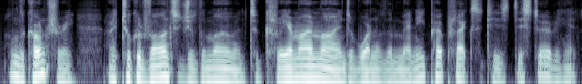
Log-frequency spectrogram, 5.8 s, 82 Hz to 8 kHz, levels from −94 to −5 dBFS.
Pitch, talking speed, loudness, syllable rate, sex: 100 Hz, 215 wpm, -20 LUFS, 6.3 syllables/s, male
